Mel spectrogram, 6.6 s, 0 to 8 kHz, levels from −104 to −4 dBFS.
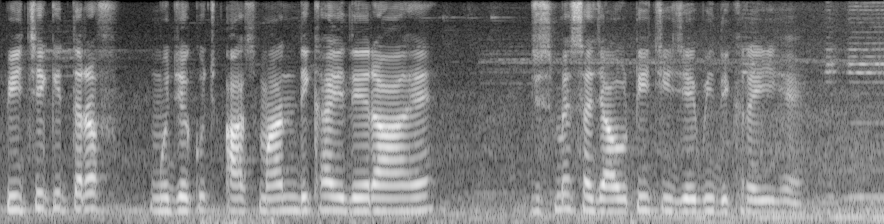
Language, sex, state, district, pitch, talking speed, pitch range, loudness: Hindi, male, Rajasthan, Jaipur, 180 Hz, 155 wpm, 170-190 Hz, -19 LUFS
